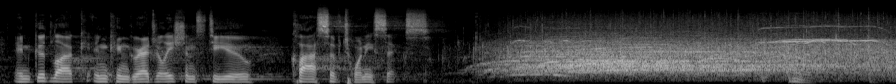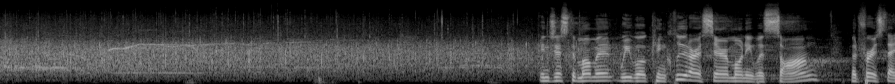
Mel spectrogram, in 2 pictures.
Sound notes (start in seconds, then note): 4.8 audience cheers and applauds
